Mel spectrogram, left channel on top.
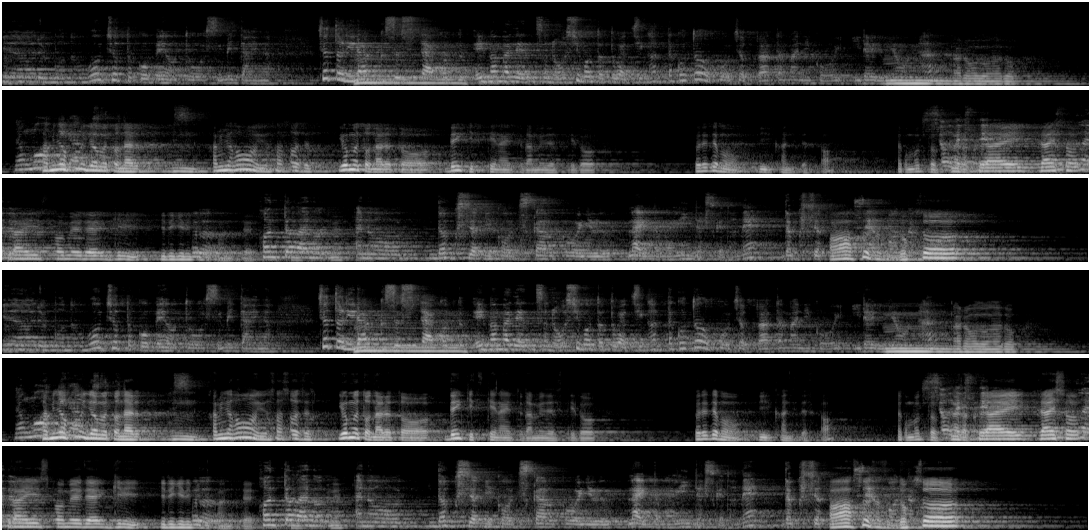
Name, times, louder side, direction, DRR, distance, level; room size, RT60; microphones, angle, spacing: voice 1, 0.0-9.4 11.0-11.7 12.7-12.8 13.0-13.3 20.1-20.7 21.4-21.9 23.6-23.9 24.3-25.0 25.3-30.0 30.4-31.2, right 1 dB, 25° right, 4 dB, 2.5 m, -30 dB
voice 2, 3.5-4.7 8.8-10.1 11.3-12.3 12.6-16.8 17.8-19.2 19.8-24.3 24.6-24.7 25.0-25.1 30.0-31.3, right 2 dB, 65° right, 10 dB, 0.8 m, -22 dB
29.5 x 21.0 x 8.8 m, 2.1 s
head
